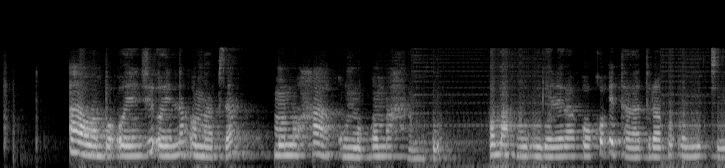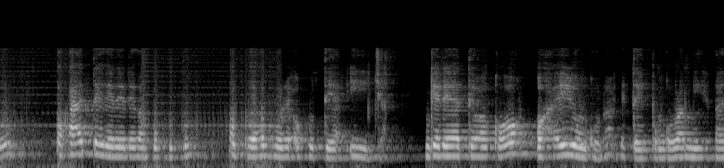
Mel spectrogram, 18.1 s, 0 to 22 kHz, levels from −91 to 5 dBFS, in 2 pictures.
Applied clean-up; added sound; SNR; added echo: neural separator model SepFormer DNS4.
